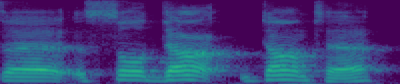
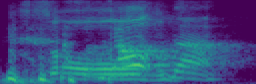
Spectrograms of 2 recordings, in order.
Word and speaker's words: Soldotna: Now this last one, this town I never heard of, but it's Soldonta. Did I say it right? Where is it? Soldonta. Soldonta. Yeah. Soldonta. Soldotna.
